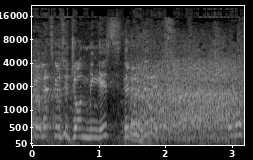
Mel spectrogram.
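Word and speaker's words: Menzies: His name is Mingus. Mingus. Yes. Goss. Yeah. Mus. Yeah, but it's pronounced it's it's spelled M E N Z I E S.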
